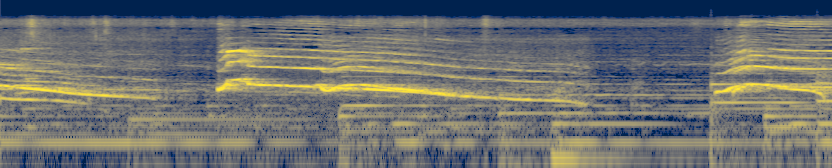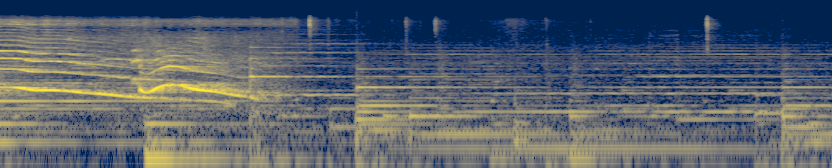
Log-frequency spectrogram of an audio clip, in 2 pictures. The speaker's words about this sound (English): One day, when he was sitting surrounded by all the other animals, he heard a pack of jackals howling in the distance.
